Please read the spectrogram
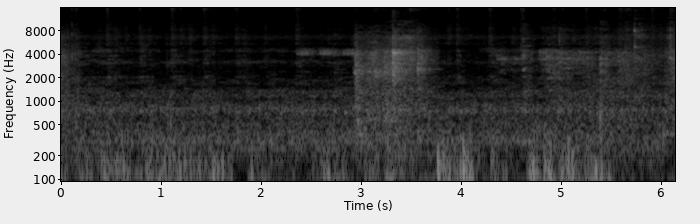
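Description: Plastic packaging and a paper shopping bag being handled, with rustling and crinkling and uneven low thumps.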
